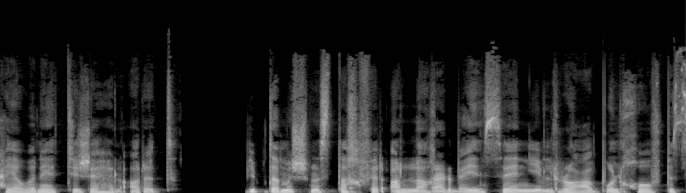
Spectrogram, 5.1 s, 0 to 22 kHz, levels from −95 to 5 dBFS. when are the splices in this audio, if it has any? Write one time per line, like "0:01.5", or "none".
0:01.8
0:02.3
0:03.2
0:04.1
